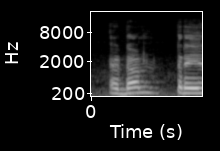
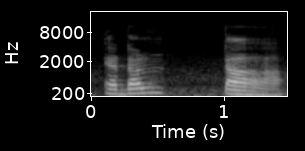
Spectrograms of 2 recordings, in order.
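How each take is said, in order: First: অ্যাডাল্ট্রে said with the wrong clipped ending; wrong pronunciation. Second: অ্যাডাল্টা drawn out slowly, each syllable clear; slow, careful অ্যাডাল্টা as the right way; correct pronunciation. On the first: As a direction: say অ্যাডাল্ট্রে the way it should not be said. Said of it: "অ্যাডাল্ট্রে নয়". (ভুল উচ্চারণে অ্যাডাল্ট্রে) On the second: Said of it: "এরকম উচ্চারণ হবে". (ধীরে স্পষ্ট করে অ্যাডাল্টা উচ্চারণ) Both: Shown as a demonstration.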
